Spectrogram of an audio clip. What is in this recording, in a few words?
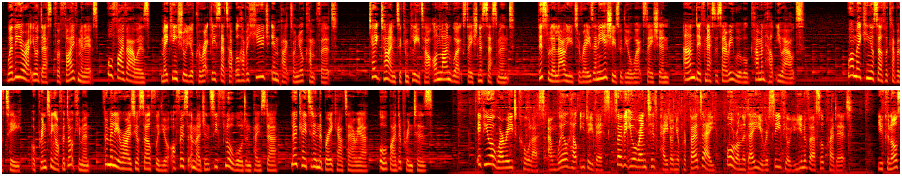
Corporate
